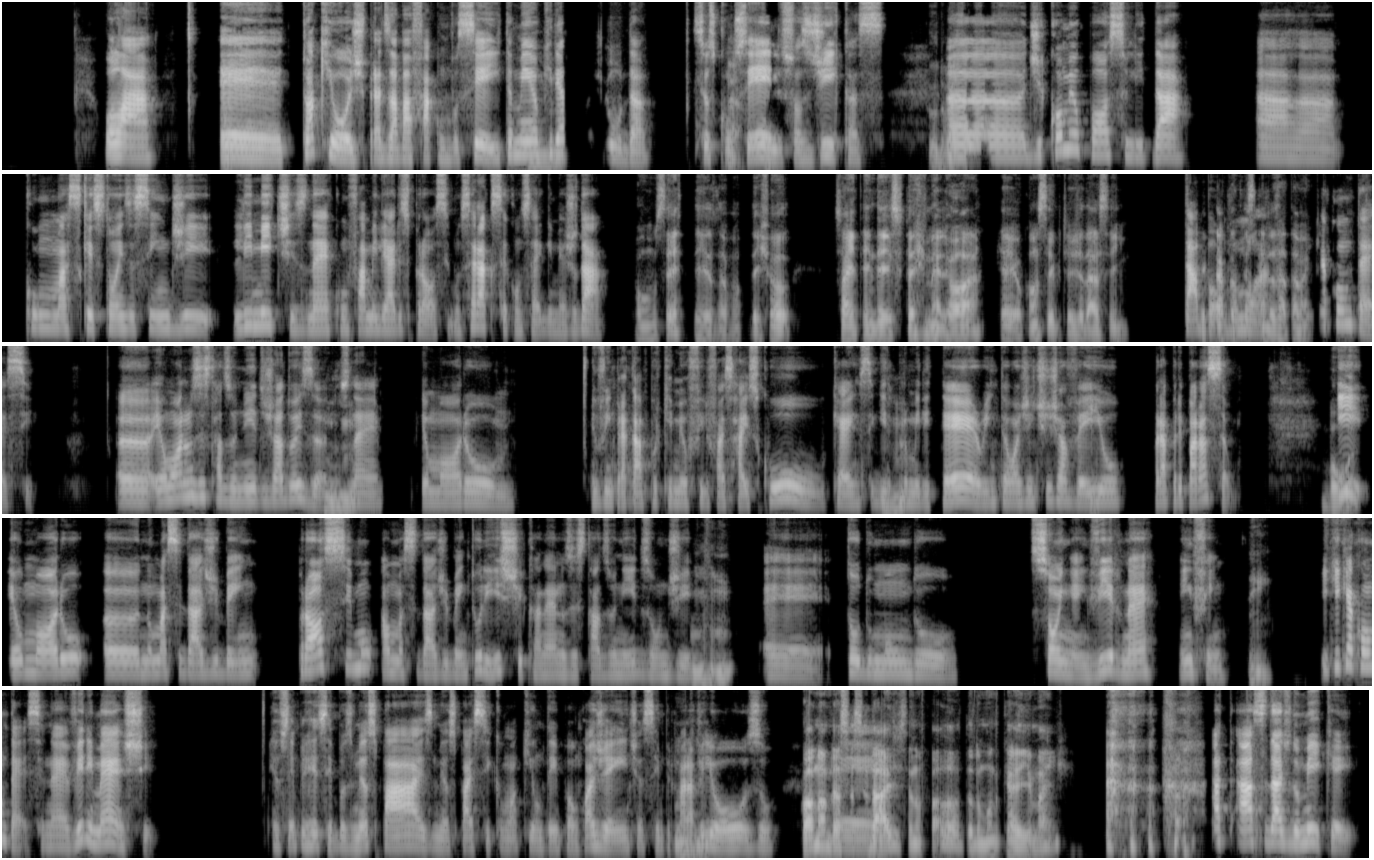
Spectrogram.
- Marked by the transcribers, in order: tapping; other background noise; laughing while speaking: "daí"; in English: "high school"; in English: "military"; chuckle
- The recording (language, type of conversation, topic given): Portuguese, advice, Como posso estabelecer limites com familiares próximos sem magoá-los?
